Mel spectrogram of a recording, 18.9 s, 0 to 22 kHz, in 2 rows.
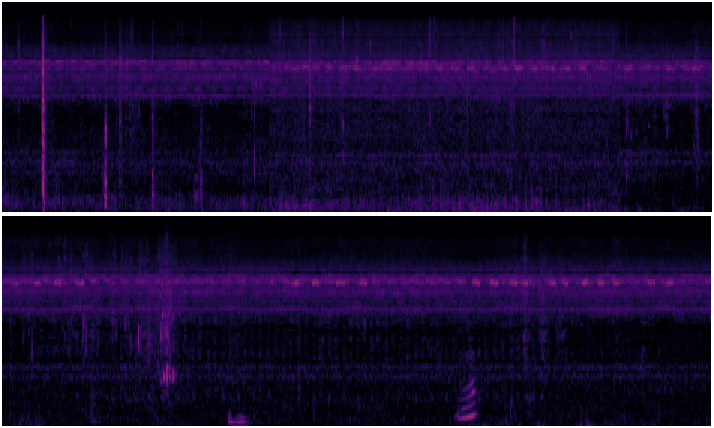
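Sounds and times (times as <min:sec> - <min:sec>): high-pitched insect chorus: 0:00.0 - 0:18.9.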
